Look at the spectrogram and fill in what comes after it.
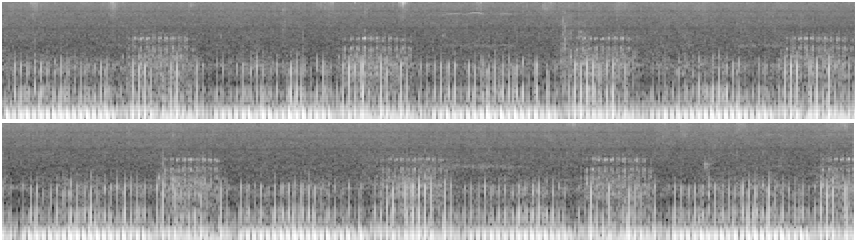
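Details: Sleeping half-year-old kitten purrs like a small motor, close-up in a quiet room: a steady, deep rumble pulsing with its breathing about forty-three times a minute, each inhale bringing a light breathy lift.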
